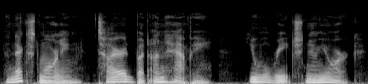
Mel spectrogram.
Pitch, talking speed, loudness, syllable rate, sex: 95 Hz, 180 wpm, -16 LUFS, 4.8 syllables/s, male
